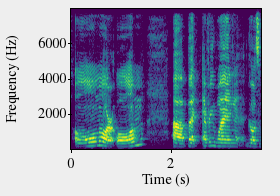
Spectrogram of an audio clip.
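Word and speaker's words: Ogham: this way as i pronounce this way it's pronounced ohm or ohm but everyone goes what if I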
